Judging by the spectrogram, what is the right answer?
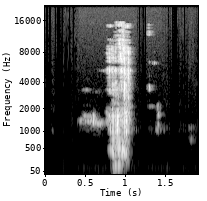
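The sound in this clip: A single sip of coffee, drawn in as a short noisy slurp lasting about a quarter second, followed by a few faint wet clicks. Quiet and alone, with no voices.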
